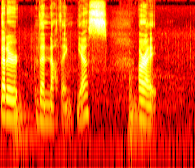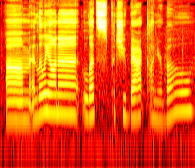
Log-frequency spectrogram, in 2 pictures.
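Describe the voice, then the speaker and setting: A woman gives relaxed, rambling game commentary at a slow pace. Her voice has plenty of creak, and she thinks aloud as she goes. Faint noise and game ambience sit behind her. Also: medium pitch. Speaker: gaming video host. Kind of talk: casual let's play commentary.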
